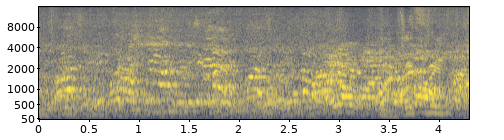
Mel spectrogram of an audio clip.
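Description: Crowd chatter: many people talking at once in overlapping voices, with no single speaker standing out, at a steady level.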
